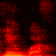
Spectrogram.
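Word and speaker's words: 令和: Ça se prononce comme ça, Chloé, toi qui sais parler un peu le japonais. Reiwa.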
